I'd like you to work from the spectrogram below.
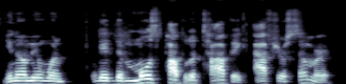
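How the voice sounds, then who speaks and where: With a medium-pitched, creaky voice and a brisk delivery, a Liberian man promotes home building back home on a casual live stream. He sounds earnest and persuasive, regularly tossing in "right?" and "you know what I mean?"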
